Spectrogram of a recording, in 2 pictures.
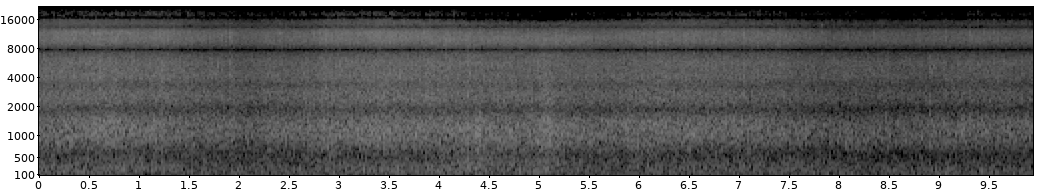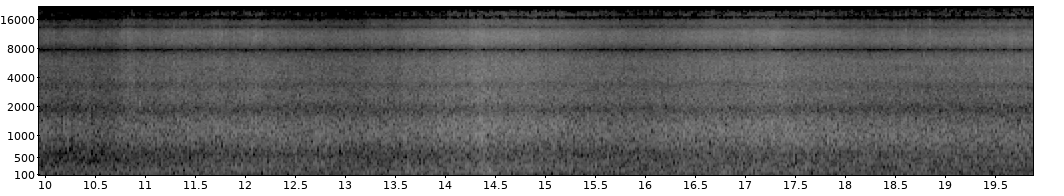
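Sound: ocean waves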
